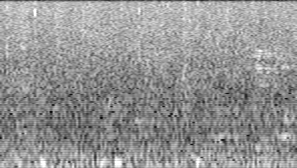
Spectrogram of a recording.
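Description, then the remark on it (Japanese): Steady rain falls outdoors in a park in Kitano, a soft continuous hiss with scattered low thumps of drops landing, fairly quiet and unbroken throughout. “今日は雨が降っています”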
